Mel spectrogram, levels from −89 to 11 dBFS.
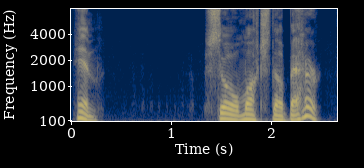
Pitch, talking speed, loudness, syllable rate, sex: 130 Hz, 115 wpm, -16 LUFS, 4.2 syllables/s, male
